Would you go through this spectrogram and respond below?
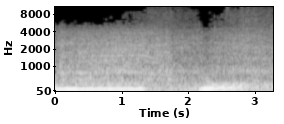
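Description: A car drives along, its loud engine humming steadily, then fading briefly before it surges and revs up again, alone with no voices, as a sound effect in a horror story.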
